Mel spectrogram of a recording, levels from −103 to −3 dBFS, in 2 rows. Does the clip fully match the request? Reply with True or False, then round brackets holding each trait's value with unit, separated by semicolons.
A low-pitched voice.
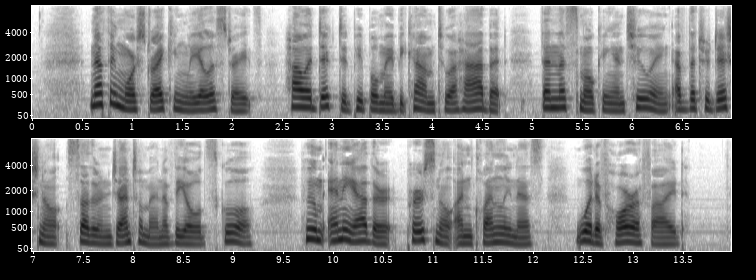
False (160 Hz)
